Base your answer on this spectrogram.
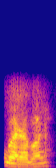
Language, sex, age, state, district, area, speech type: Gujarati, male, 18-30, Gujarat, Mehsana, rural, conversation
